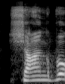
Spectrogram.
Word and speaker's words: Tsangpo: हैं, चाइना में इसको शांगपो कह के बुलाते हैं। टी साइलेंट रहता है, TSANGPO, शांगपो कह के इसको बुलाते हैं, ठीक है, चाइना में।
